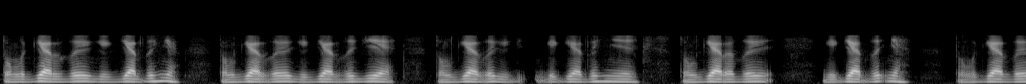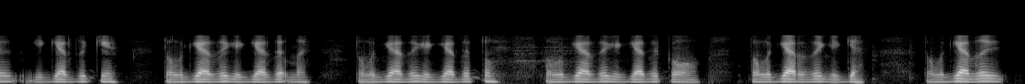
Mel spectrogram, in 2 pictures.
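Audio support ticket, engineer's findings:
No faults found in this speech.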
